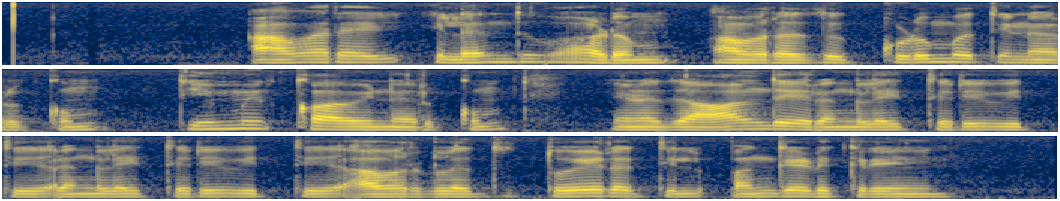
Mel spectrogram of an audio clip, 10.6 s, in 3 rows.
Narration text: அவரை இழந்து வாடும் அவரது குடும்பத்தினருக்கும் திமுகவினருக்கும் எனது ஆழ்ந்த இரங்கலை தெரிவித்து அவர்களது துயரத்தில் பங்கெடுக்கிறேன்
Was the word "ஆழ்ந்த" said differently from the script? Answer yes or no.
no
